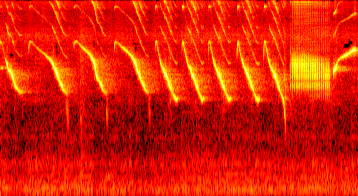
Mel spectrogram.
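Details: Singing male canary used as therapy for stressed canaries that stopped singing: evenly spaced falling whistles, a harsh buzzy note, then a rising whistle.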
